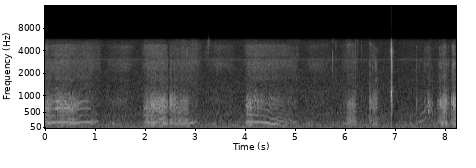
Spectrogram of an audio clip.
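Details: Snoring: rhythmic, throaty, buzzing snores about every two seconds, roughly 30 breaths a minute, in a quiet room.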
